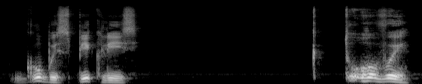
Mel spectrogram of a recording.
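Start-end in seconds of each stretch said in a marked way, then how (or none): 3.1-4.1 hoarse wheeze of a wounded man; wounded soldier gasping. Acted. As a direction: rasp it out, barely alive. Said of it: "опять прохрипел раненый".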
